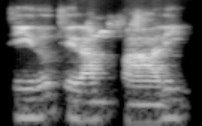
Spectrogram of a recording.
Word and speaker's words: Tiruchirappalli: නගරේ නම තමයි ටිකක් අපිට කියාගන්න අමාරු තිරුචිරප්පාලි pronounce it Tiruchirappalli.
